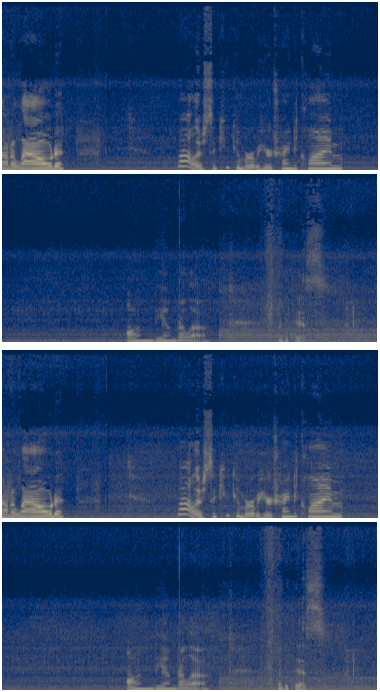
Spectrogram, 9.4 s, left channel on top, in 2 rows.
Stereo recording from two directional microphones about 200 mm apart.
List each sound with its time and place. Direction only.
0.0 s speech: 15° left (ahead or behind)
2.2 s speech: 15° left (ahead or behind)
6.2 s speech: 10° left (ahead or behind)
